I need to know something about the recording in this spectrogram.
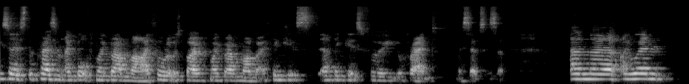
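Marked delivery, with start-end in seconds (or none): none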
